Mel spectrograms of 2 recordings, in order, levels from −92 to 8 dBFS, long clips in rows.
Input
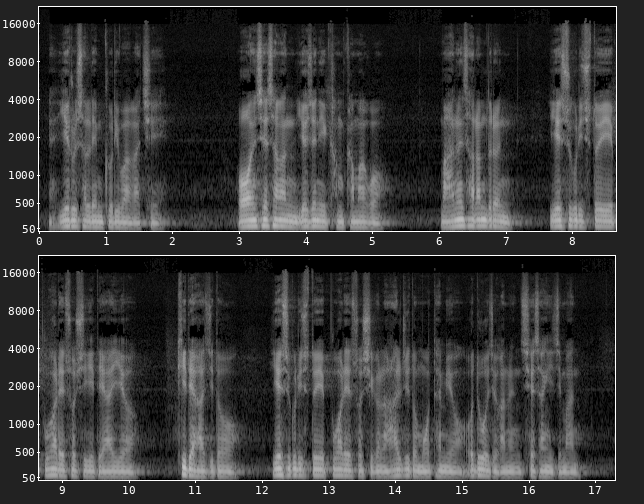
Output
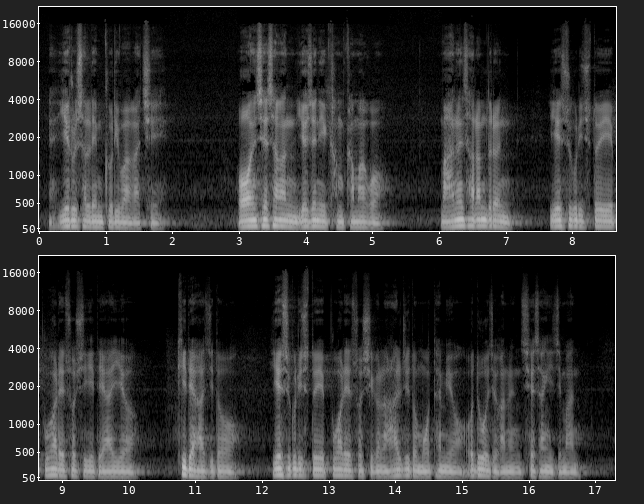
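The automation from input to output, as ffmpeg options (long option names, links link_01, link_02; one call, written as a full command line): ffmpeg -i in.wav -af "asetnsamples=nb_out_samples=441:pad=0,asendcmd='6.32 lowpass f 3600;7.03 lowpass f 2100;7.75 lowpass f 1200;11.52 lowpass f 2500;12.69 lowpass f 1300',lowpass=frequency=7300:poles=1" out.wav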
